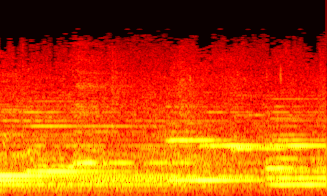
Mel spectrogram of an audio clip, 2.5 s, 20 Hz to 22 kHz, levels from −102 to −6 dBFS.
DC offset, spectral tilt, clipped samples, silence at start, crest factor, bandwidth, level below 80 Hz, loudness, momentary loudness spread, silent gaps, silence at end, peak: under 0.1%; -6 dB/octave; under 0.1%; 0 s; 12 dB; 9.8 kHz; -56 dBFS; -24 LUFS; 5 LU; none; 0 s; -10 dBFS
